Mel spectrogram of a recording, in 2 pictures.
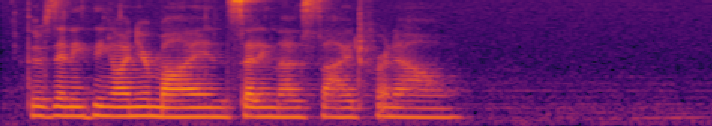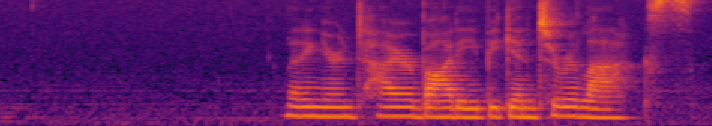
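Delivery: soft, calm meditation voice with long pauses; guided meditation. Acted. Teacher guiding listeners through a five senses meditation, soft and calm.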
